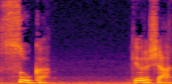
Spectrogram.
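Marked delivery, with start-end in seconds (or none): 0.0-0.6 cyka with the first syllable leaned on. Teaching others how to say the word, stress on first syllable of cyka. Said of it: "The accent on that is on the first syllable".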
